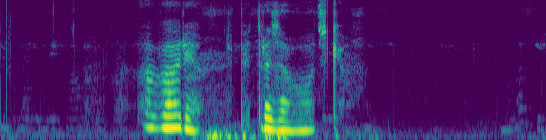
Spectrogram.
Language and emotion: Russian, sad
